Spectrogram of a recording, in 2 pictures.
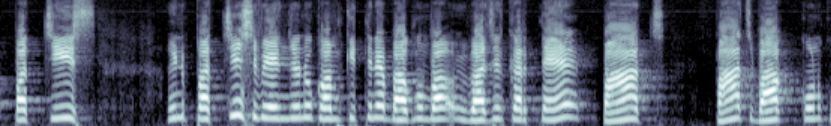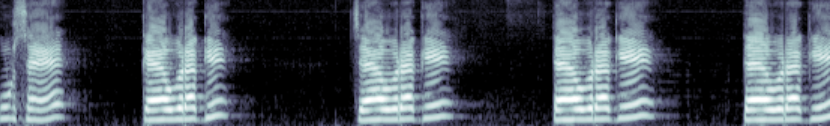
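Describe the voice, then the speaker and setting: A woman with a high, somewhat bright voice teaches grammar to a class, calling them her dear children. She drills the terms by posing questions to the class and then answering them herself.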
